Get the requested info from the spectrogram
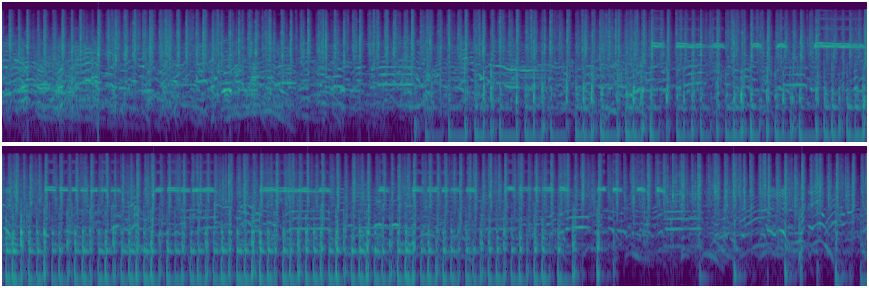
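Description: Several handheld stacked-disc rattles shaken in a fast, dense rhythm, with voices singing and calling and hands clapping. A steady low hum joins about six seconds in and stops near the end.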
